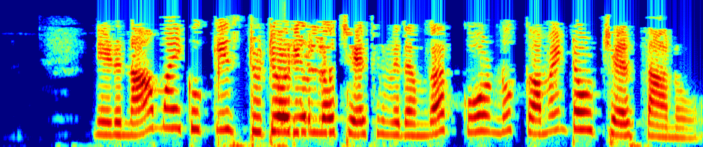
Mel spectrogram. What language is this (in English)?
Telugu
